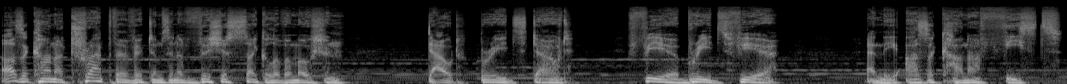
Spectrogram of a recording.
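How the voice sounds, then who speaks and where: A man voicing a grim, solemn undead swordsman from a video game, speaking in a measured, dramatic way over music. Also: sits low, animated. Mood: solemn warning. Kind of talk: video game character voice acting.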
